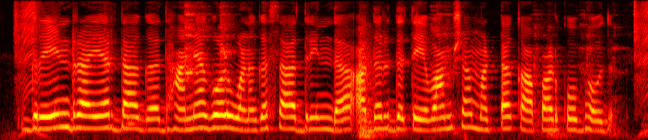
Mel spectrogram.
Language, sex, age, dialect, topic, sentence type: Kannada, female, 18-24, Northeastern, agriculture, statement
